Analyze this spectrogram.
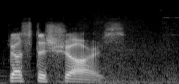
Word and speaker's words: Justicars: I guarantee you that he does not pronounce it that way. Yes, Got it. Okay. it's Justicars.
